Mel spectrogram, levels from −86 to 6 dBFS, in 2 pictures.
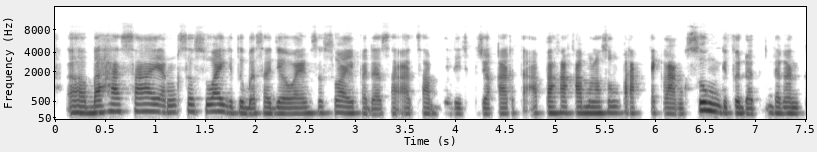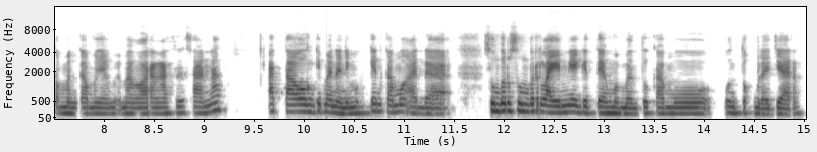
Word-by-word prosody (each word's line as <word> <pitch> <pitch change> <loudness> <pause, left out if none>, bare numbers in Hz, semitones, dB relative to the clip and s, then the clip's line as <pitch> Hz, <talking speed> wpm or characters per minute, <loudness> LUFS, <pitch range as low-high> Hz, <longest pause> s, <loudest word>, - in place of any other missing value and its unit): eee, 170 -1 +2
bahasa 200 +2 +2 0.2
yang 180 0 -2
sesuai 195 +1 0
gitu 160 0 -4
bahasa 150 +2 -2
Jawa 150 0 +1
yang 155 - -3
sesuai 165 0 -1
pada 135 -2 -4
saat 150 - -5
sampai 150 0 -7
di 145 - -4
Yogyakarta, 145 +2 -5
apakah 160 0 0
kamu 160 0 +3
langsung 165 +1 -3
praktek 155 0 -2
langsung 145 +10 +5
gitu 160 +1 -1
dat 140 -1 -2
dengan 155 -2 -1
teman 155 -1 -1
kamu 150 0 -3
yang - - -6
memang 150 -1 -3
orang 150 0 +1
asli 165 +2 -5
sana, 170 +9 -1 0.4
atau 195 -1 +3
gimana 185 -5 +1
nih 150 - +2
mungkin 160 +6 -2
kamu 180 +2 0
ada 145 -2 -1 0.4
sumber-sumber 210 -2 +3
lainnya 180 +1 +6
gitu 165 -1 -2
yang 155 - +2
membantu 145 +1 -1
kamu 150 0 0 0.2
untuk 160 0 -4
belajar? 135 0 +1
160 Hz, 170 wpm, -24 LUFS, 150-180 Hz, 0.4 s, lainnya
